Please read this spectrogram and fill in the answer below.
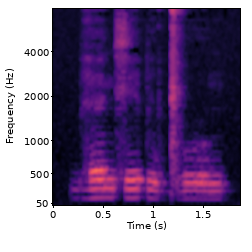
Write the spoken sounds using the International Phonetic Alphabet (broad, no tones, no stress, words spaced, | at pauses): bʱɛŋ xepɪw ɡ͡ǁʊːŋ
